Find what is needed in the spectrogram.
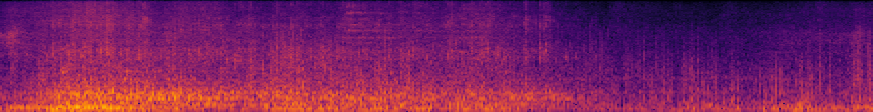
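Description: Cinematic boom sound effect for an animated title card: a sudden deep boom that runs into a long, noisy rumble. The rumble fades over about five seconds and swells again near the end.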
